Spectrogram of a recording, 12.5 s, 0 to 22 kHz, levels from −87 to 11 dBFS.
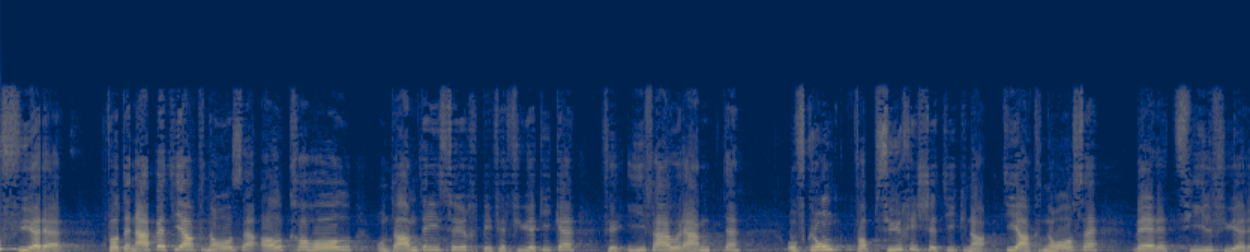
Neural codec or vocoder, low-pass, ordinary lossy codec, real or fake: none; 14.4 kHz; none; real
